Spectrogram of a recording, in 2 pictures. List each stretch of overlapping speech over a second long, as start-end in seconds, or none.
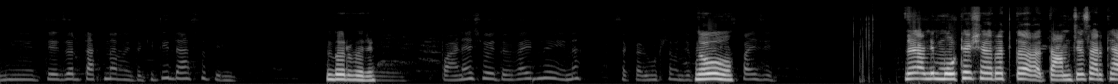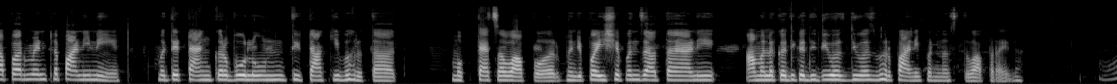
none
